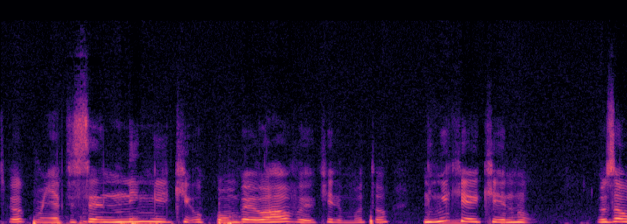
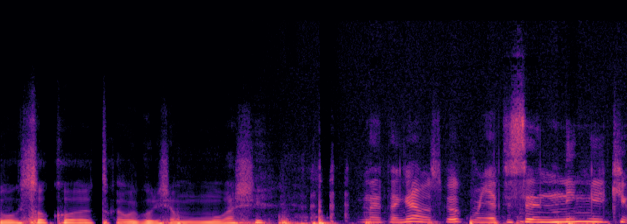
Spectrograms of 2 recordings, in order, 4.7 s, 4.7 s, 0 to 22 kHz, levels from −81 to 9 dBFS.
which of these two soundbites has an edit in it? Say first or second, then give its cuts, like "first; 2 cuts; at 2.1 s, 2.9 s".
second; 1 cut; at 2.2 s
